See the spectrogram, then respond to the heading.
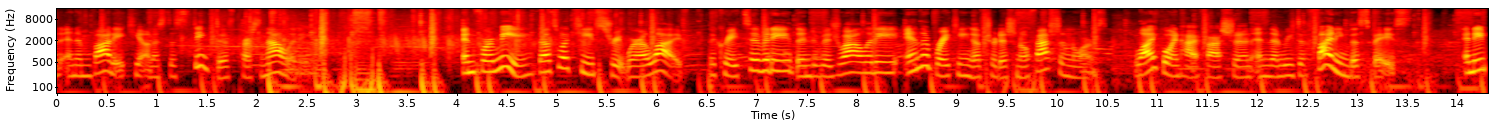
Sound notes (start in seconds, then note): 2.4 audience applauding; 2.4 upbeat music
